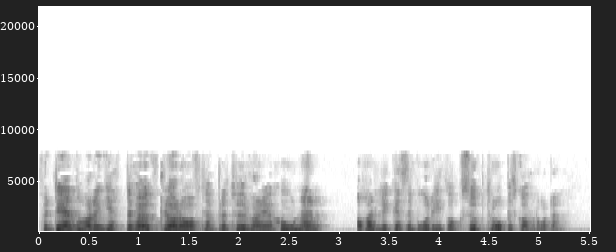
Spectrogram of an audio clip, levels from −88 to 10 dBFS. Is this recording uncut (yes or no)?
no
